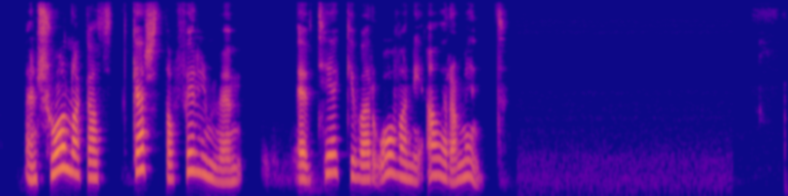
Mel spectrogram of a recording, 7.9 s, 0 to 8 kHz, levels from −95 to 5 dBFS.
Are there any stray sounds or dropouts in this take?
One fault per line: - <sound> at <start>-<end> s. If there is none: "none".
none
